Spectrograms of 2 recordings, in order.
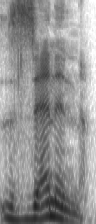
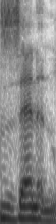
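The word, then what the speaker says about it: Xenin: This is Xenon. I'll spell that for you. X E N I N like the Zen like our good friend Zenni Garden, but with an N but with an N at the end.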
